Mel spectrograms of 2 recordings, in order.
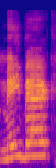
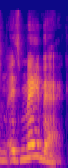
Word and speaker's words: Maybach: you pulled up with the red drop top Maybach. And I'm probably pronouncing it wrong.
